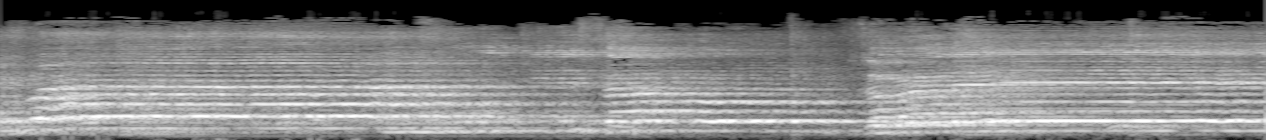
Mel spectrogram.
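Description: Singing over an acoustic guitar: two long held notes, each sliding up into pitch at its start, the second beginning about four seconds in.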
